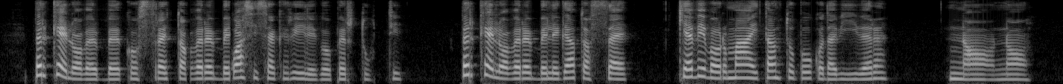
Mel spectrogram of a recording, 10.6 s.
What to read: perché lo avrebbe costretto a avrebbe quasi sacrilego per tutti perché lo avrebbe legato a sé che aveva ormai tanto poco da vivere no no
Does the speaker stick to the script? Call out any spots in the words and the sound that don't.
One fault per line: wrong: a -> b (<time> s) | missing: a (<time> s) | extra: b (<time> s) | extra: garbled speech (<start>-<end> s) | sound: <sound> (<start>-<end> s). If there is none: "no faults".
no faults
